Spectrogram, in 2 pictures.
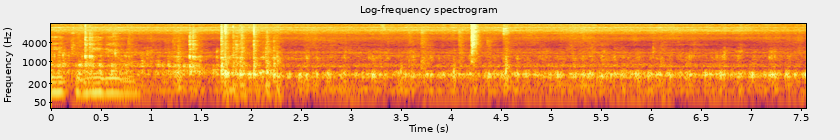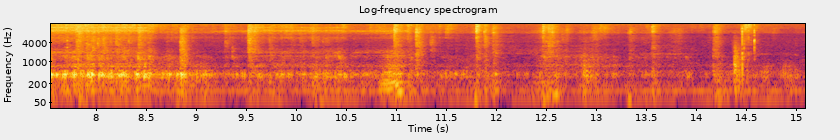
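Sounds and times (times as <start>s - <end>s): water boiling hard: 0.0s - 11.7s.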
